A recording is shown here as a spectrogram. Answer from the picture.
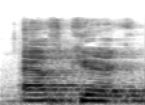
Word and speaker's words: AFCC: AFCC, F-kick, rhymes with ass kick.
